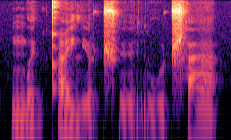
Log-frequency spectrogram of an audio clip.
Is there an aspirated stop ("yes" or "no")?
yes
